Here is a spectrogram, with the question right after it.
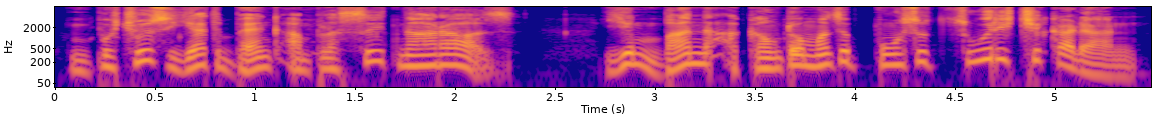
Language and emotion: Kashmiri, disgusted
